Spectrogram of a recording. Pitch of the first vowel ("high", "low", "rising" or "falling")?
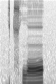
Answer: rising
